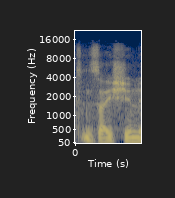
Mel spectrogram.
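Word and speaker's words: Zacian: Yeah, but in the like one of the first trailers for Sword and Shield, they literally said Zashin and Zamaenta. Zishin. That's where I get my pronunciation from the official Pokemon channel.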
